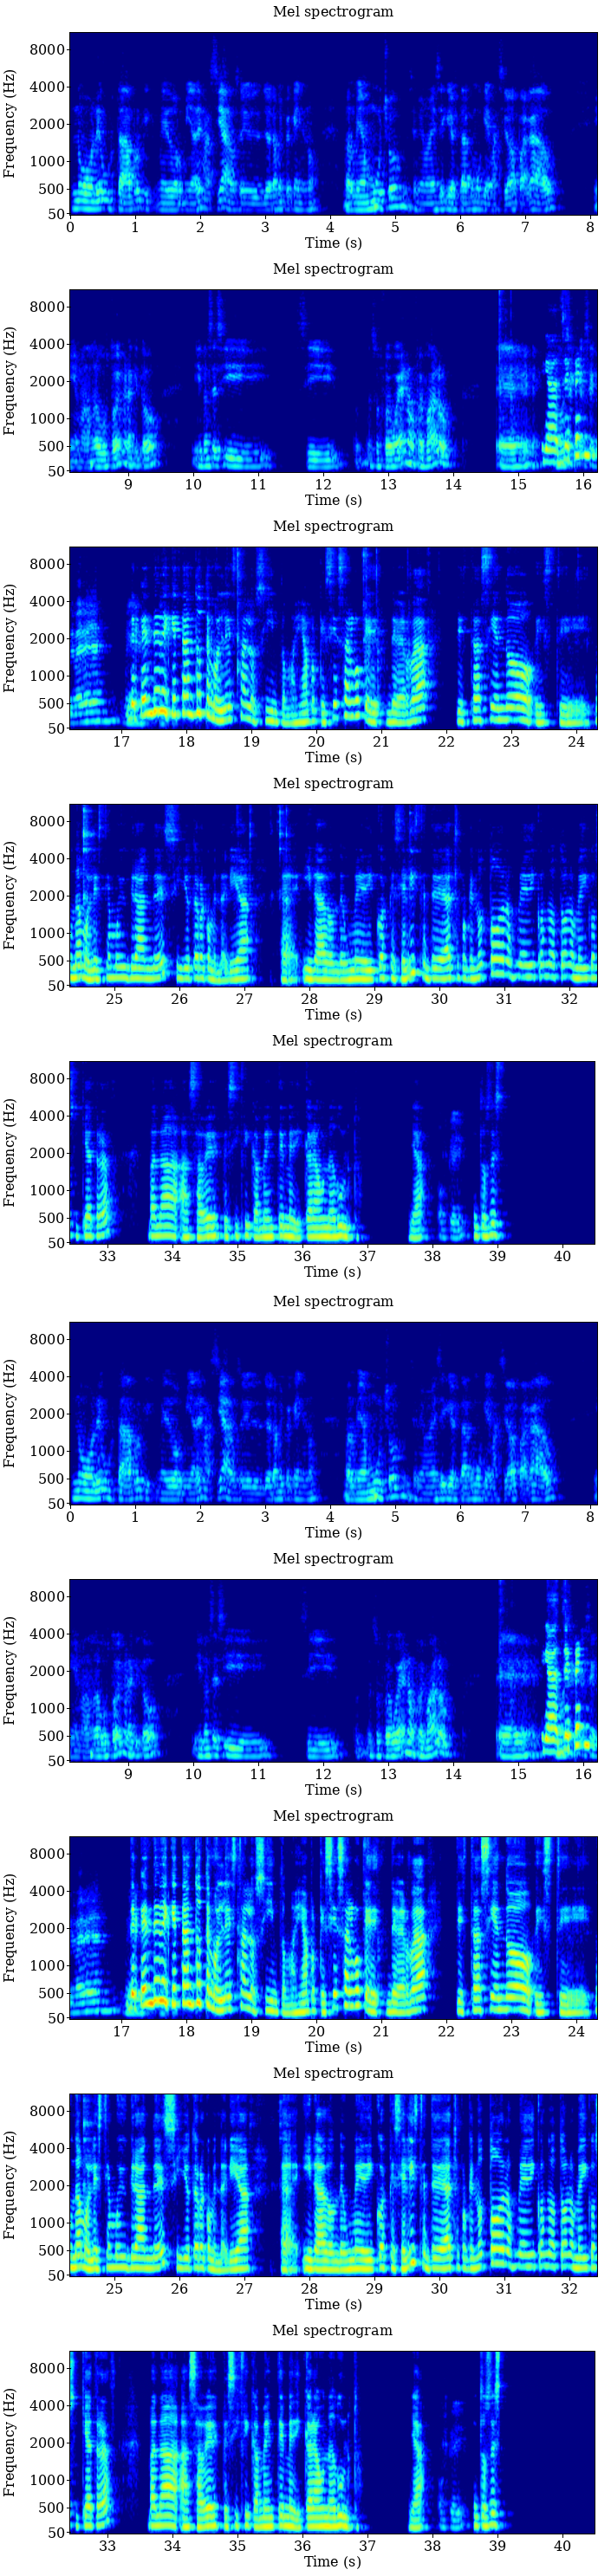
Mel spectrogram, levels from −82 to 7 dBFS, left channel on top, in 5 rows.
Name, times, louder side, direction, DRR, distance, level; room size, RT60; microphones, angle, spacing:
voice 1, 0.0-7.4 7.8-11.2 11.6-13.9 14.6-17.3 17.6-17.7 38.1-38.5, left 1 dB, 85° left, 4.9 m, -46 dB
sound 1, 14.7-15.1 15.5-15.8 17.5-18.1 18.8-19.0 20.3-20.4 20.7-21.9 23.7-24.2 24.5-24.9 26.8-27.7 29.3-29.8 30.1-30.4, left 4 dB, 30° left, 1.9 m, -52 dB
voice 2, 15.3-16.2 17.1-21.8 22.2-27.1 27.6-33.1 33.6-36.9 37.6-37.9 38.6-39.0, right 4 dB, 75° right, 0.8 m, -30 dB
11.0 x 10.0 x 5.9 m
head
